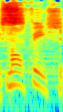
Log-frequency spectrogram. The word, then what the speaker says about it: Monfils: Monfils, or how do you say his name again? – Monfils. Yeah.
